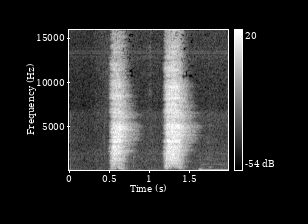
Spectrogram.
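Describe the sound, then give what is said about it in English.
A person imitates a bear sniffing with two loud, breathy snorts about half a second apart, followed by a low, steady hum. “The bear sniffs at you a few times, like...”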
